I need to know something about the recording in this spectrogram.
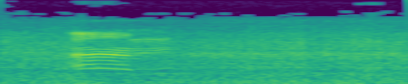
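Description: Steady low rumble of road and engine noise inside a moving car's cabin, with a brief spoken sound about half a second in.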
